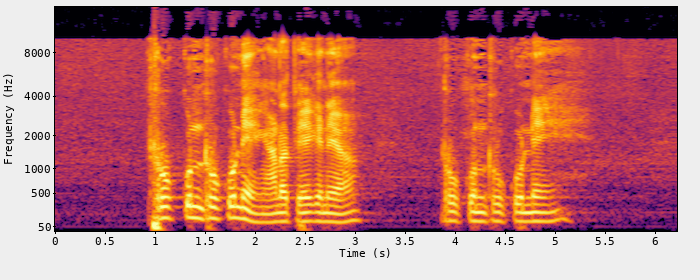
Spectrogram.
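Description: An elderly man recites in a chanting voice through a microphone.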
